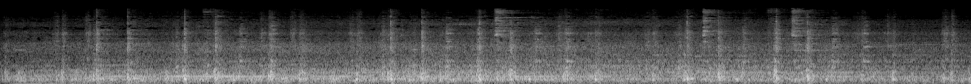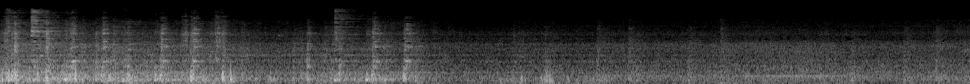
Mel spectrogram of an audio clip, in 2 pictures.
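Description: Yellow electric multiple unit (Okayama depot set B18) passing by: wheels clacking over rail joints over a steady hum. The sound is loudest through the first dozen seconds, then drops off about 14 seconds in as the train pulls away.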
